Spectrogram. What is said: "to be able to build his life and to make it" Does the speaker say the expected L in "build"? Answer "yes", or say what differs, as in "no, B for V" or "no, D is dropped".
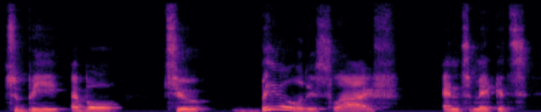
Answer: yes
